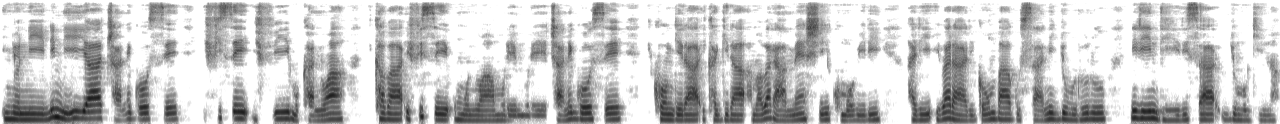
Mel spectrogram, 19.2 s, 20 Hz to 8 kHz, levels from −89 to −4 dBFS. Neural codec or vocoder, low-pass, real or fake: none; 7.2 kHz; real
